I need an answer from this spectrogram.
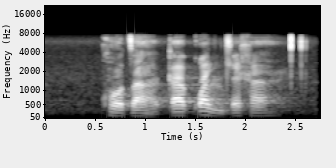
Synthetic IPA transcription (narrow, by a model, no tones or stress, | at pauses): q͡χʰɔt͡sʼakʼakʼwan̩t͡ɬʼɛχa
